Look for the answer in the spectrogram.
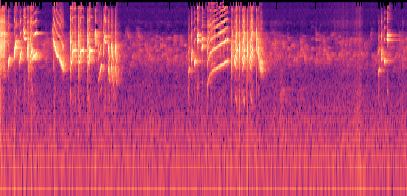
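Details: {'caption': 'Goldfinch, subspecies balcanica, delivering tinkling song phrases: rapid chirpy twitters, a fast rattling trill and rising whistled notes in three bursts, with quiet gaps between them.'}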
